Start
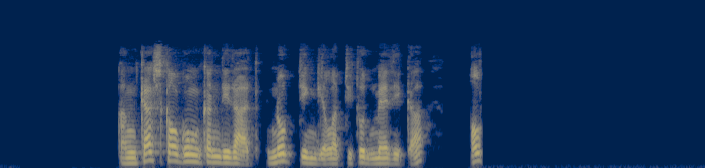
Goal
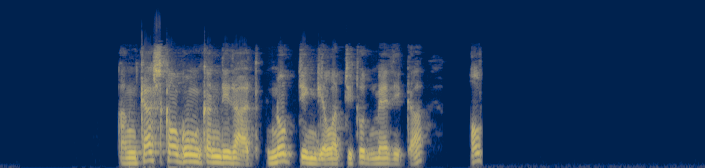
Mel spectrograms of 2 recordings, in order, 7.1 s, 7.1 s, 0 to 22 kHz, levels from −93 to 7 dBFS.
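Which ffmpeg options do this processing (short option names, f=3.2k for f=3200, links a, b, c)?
-filter_complex "[0:a]asettb=1/sr,asplit=3[a][b][c];[a]atrim=end=1.294[d];[b]atrim=start=1.29:end=3.58,asetpts=PTS-STARTPTS,afade=t=in:d=0.004:c=qsin,afade=t=out:st=2.286:d=0.004:c=qsin,acontrast=67[e];[c]atrim=start=3.576[f];[d][e]acrossfade=d=0.004:c1=hsin:c2=qsin[g];[g][f]acrossfade=d=0.004:c1=qsin:c2=hsin,alimiter=level_in=10dB:limit=-1dB:release=50:level=0:latency=1,volume=-2.5dB"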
